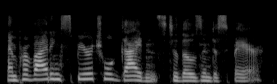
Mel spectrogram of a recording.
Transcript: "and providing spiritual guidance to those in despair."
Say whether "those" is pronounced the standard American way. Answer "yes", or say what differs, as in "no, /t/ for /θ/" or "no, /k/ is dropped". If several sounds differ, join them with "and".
yes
